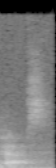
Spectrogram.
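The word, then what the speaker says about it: Pepys: might have been uh Samuel peps peeps I'm sorry I always say his name wrong Samuel peeps I don't know if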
